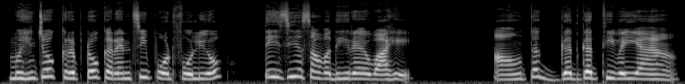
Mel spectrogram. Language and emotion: Sindhi, happy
